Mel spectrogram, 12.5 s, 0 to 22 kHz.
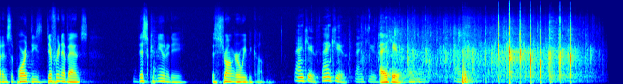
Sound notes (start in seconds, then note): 7.0 audience applauding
